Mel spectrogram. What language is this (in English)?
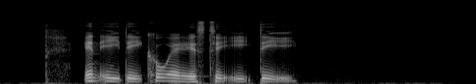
Danish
